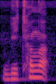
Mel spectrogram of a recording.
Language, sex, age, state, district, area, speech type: Bodo, male, 45-60, Assam, Baksa, rural, spontaneous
